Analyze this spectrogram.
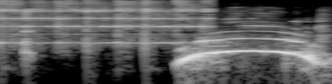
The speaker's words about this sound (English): Get ready for the school teacher bell yet again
